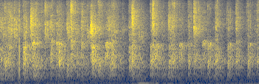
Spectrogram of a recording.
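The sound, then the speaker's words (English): An audience applauds, many hands clapping together in a dense, steady patter that stays fairly even in loudness throughout, with no voices over it. “So they enrich our communities, and I want to acknowledge that and give them a round of applause.”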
